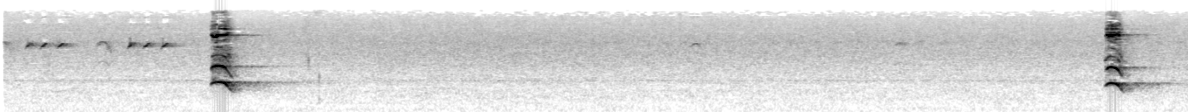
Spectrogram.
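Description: A chital calls twice, each a loud, piercing bark with a high shrill edge, separated by a long quiet gap. Faint small bird chirps sound early on against a soft hiss of outdoor background.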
